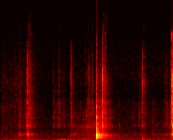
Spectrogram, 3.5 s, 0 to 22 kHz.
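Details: Elite Suito-T indoor bike trainer bought new October 2021, noise began November 2022; sharp, isolated knock about once per flywheel revolution, only when spinning forwards, over an otherwise quiet spin.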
